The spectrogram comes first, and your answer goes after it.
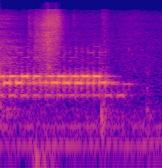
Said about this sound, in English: No one ever calls on our home phone, so I don't even know why.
